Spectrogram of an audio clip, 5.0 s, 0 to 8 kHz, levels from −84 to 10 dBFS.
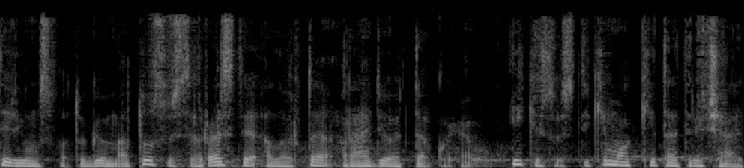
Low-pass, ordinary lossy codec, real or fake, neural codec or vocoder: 7.2 kHz; AAC, 32 kbps; fake; codec, 16 kHz, 4.8 kbps, FACodec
